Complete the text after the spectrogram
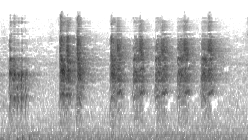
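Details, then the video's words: A long-tailed shrike imitates a tree sparrow with a quick series of loud, raspy chirps, some doubled, repeated at a lively, slightly uneven pace. "cendet nembak Greja super panjang"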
